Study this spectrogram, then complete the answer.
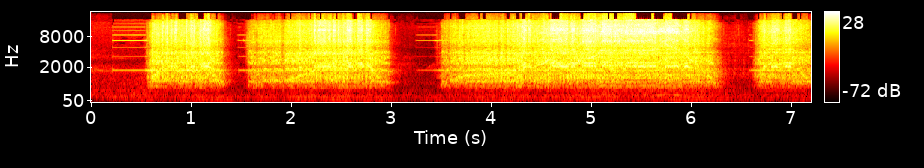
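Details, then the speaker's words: Traxxas Slash/Bandit RC car, Titan 12-turn 550 brushed motor, long used without cleaning: shrill high whining squeal in short bursts as the motor spins up; most likely dust buildup needing cleaning, though possibly internal. "It's a pretty ominous sound. And it could be something internal, but more than likely you probably are going to just have to clean your motor."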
